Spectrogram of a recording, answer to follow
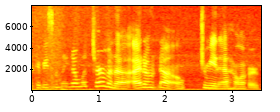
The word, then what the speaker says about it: Termina: Terminate? Yeah, terminate or terminal. So either way, I always thought it was it's terminal. Termina. So, and as a child, I always said terminal, but then again, I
